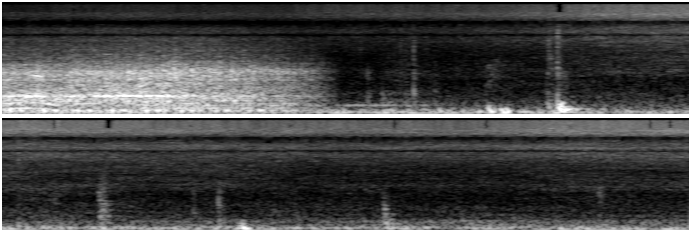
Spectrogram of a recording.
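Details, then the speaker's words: Truck tractor not started in over a year, just shut down after the governor kept going off; strong steady hiss for a second or two then quiet with odd clicks, an air leak the owner suspects may be the brakes. "that's a pretty tough leak might be my brakes huh I don't even know what I'm looking for either it was my first time ever hearing that but y'all hear that huh that's a pretty strong his"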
